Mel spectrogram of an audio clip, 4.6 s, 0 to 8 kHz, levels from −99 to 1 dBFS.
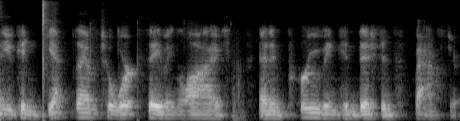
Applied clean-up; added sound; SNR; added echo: neural mask model DeepFilterNet 3.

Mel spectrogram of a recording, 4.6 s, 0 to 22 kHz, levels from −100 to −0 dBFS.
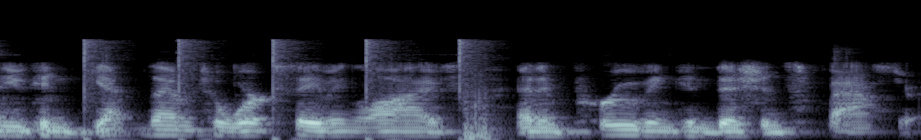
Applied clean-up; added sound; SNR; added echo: classical method WPE with log-MMSE.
